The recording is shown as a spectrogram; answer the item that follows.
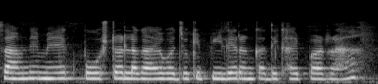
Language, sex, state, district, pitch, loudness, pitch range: Hindi, female, Jharkhand, Garhwa, 265 Hz, -15 LUFS, 255-275 Hz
